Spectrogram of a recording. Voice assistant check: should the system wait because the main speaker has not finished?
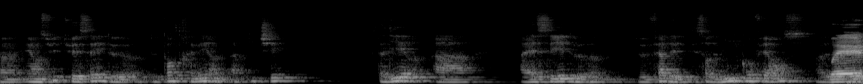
No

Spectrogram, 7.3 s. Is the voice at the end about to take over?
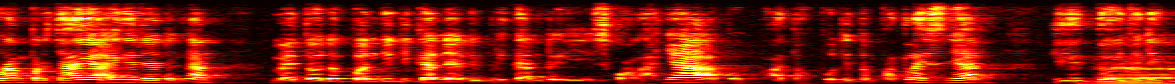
No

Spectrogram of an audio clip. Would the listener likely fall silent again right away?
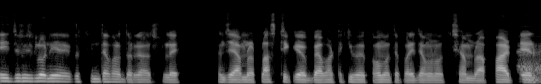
Yes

